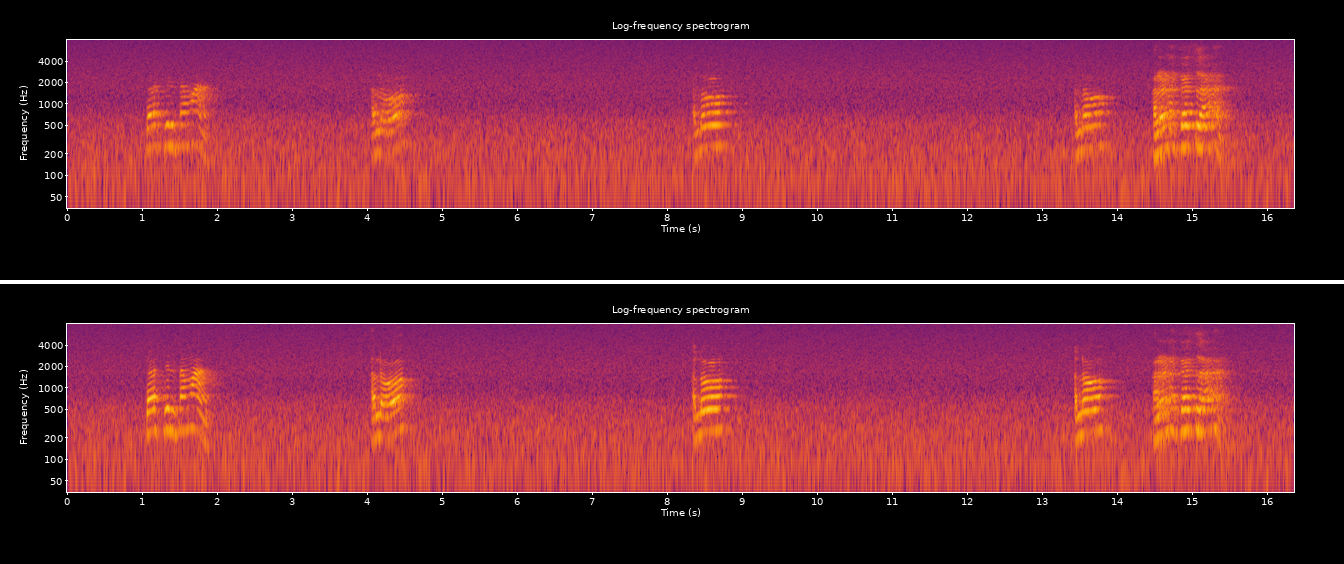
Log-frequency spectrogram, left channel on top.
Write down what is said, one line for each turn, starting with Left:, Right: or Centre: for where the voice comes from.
Right: ಕೇಳ್ಸತಿಲ ತಮ್ಮ ಹಲೋ ಹಲೋ ಹಲೋ
Left: ಹಲೋ ಅಣ್ಣ ಕೆಸದಣ್ಣ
